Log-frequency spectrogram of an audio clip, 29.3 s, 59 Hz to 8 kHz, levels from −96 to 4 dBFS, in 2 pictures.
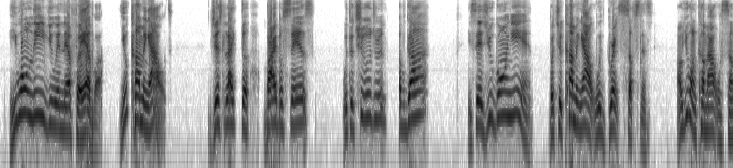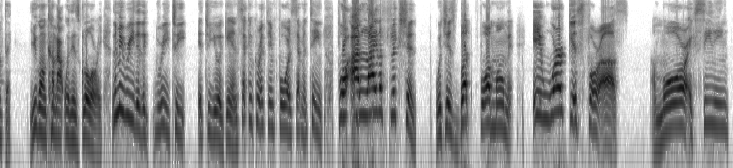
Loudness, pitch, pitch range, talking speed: -12 LUFS, 205 Hz, 175-255 Hz, 160 wpm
